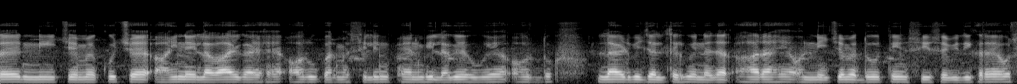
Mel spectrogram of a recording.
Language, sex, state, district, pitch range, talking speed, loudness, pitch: Hindi, male, Bihar, East Champaran, 115-120 Hz, 220 wpm, -18 LUFS, 115 Hz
